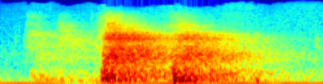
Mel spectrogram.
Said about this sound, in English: I say I live in the middle of nowhere, but apparently somebody's trying to knock down a wall right now.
